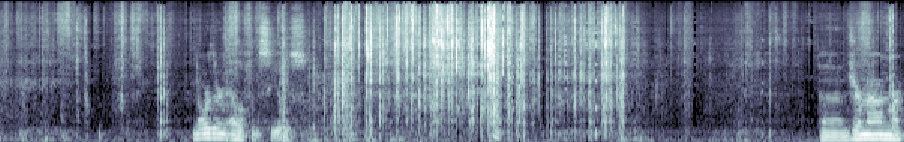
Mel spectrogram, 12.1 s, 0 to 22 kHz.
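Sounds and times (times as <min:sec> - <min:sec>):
foil wrapper tearing and crinkling: 0:04.3 - 0:08.6.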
